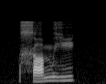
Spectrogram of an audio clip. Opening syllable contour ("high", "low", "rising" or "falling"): rising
